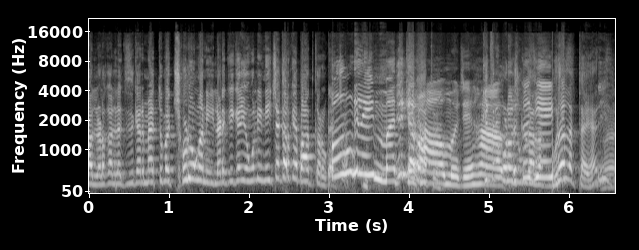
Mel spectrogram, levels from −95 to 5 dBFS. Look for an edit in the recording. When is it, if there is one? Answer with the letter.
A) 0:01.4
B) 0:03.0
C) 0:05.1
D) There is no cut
B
